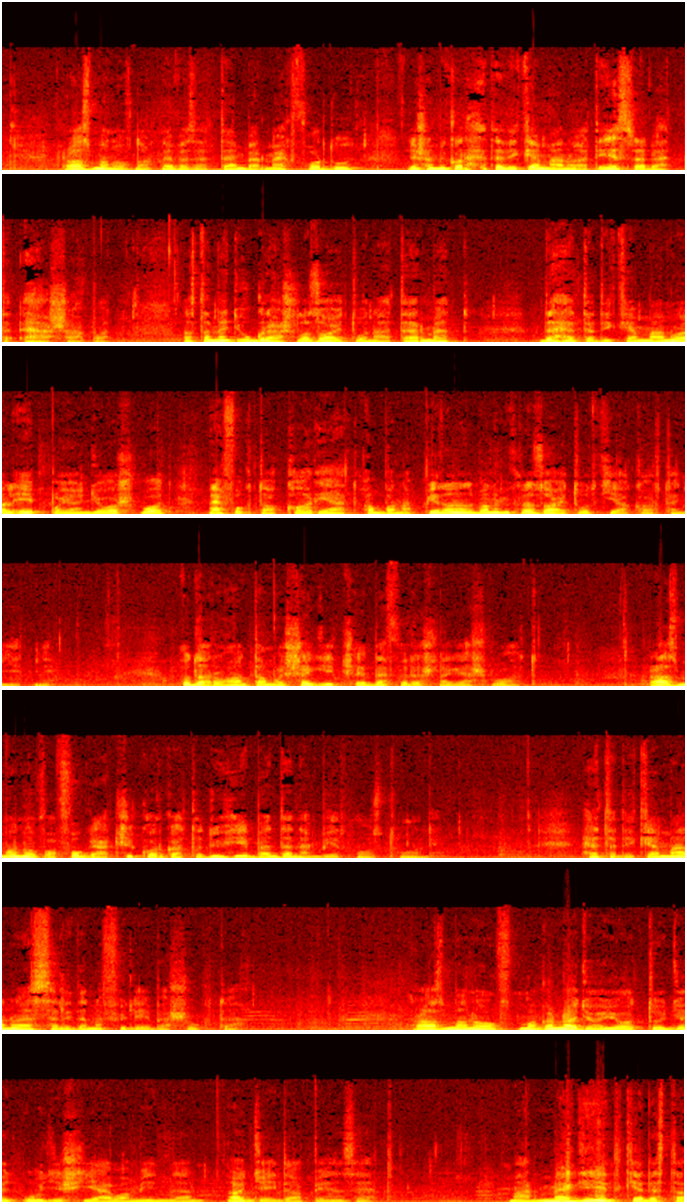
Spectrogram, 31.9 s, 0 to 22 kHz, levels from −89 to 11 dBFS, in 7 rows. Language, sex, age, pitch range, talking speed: Hungarian, male, 50-69, 95-130 Hz, 135 wpm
